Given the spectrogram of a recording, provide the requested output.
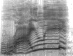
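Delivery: high, incredulous squeak of a name; disbelieving dad asking, voice jumping up; dad's incredulous tone. Retold or imitated. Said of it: "I've heard my dad use that tone of voice".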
